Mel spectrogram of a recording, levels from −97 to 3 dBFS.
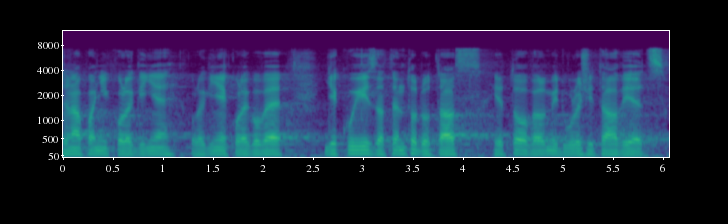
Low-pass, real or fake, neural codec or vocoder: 7.2 kHz; real; none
